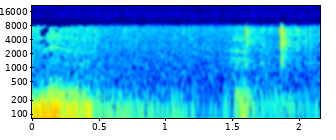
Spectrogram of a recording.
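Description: A few sharp computer-keyboard keystrokes, about a second and a half in, as a command is typed into a router terminal. A short, low muffled sound comes right at the start and is the loudest thing heard.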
